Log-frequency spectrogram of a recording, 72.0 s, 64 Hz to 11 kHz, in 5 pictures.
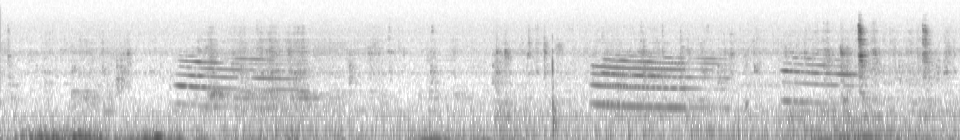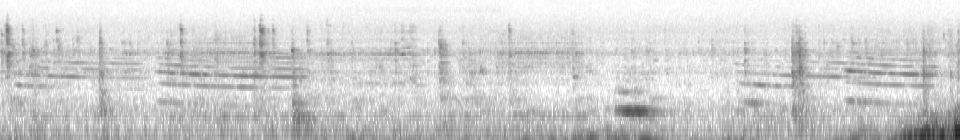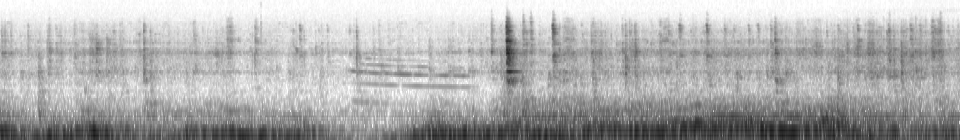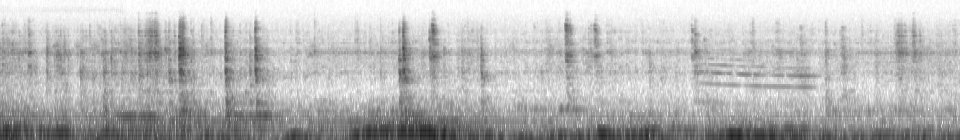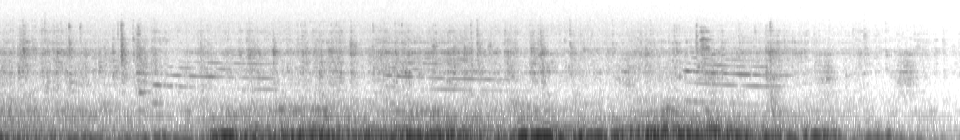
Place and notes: Biliakiemis, Lithuania, the barbed wire
contact microphone on a loop of barbed wire found in a meadow
3 August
